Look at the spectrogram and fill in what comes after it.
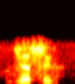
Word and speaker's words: Jussie: Jussie.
